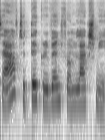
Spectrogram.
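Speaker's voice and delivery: ordinary delivery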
